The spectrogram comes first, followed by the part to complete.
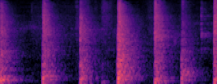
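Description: A martial-arts training stick striking a hand-held pad again and again, about three sharp hits a second.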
